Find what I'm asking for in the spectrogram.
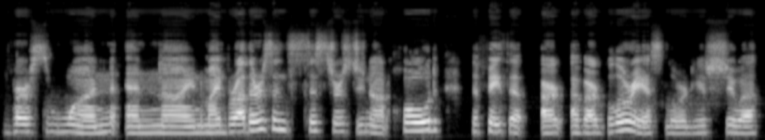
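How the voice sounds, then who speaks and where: Her voice going and a bit hoarse, she reads Bible verses at an even pace before talking through them loosely, full of ums and restarts. She speaks low and slowly. The recording, made with an online recorder on a computer, has no echo.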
